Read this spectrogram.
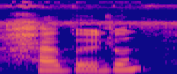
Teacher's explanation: ہا با زبر حب، لام دو پیش لن، حبلن۔ اب یہاں با کو میں نے ہلایا کہ یہ ہمارا حروف قلقلہ ہے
